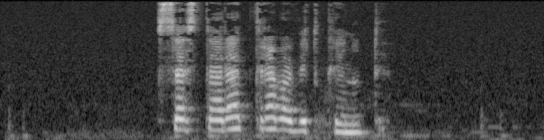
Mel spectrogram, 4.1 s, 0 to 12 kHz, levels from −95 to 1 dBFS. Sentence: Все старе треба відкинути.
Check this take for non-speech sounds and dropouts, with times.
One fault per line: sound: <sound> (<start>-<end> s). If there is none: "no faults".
no faults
